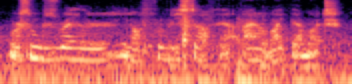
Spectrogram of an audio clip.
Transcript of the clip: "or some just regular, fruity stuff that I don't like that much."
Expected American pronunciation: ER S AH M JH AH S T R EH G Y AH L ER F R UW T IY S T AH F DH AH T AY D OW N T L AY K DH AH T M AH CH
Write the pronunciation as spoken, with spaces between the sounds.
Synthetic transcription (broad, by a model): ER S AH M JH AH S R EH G Y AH N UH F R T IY S T AH F DH AH T AY D OW N T L AY K DH AH T M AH CH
